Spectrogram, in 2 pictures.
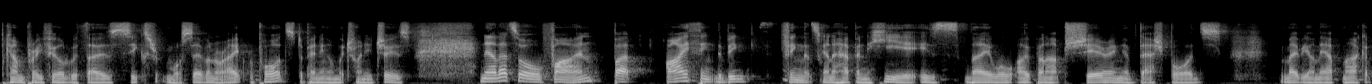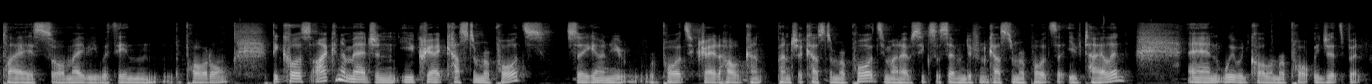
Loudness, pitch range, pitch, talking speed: -23 LUFS, 90-110 Hz, 95 Hz, 200 wpm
